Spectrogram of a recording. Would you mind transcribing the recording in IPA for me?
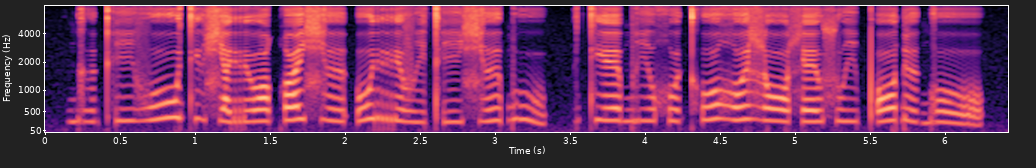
ɡʱɘkʼiːvoː tʲuɕarʲɔːqʷe ɕɘːʔo rʲɐvitʼiːɕɘː ɓu | tʲɛːbiːχʷɛkʰo ʁʷɘ ɮɔːɬɛːsʷiːpʼɔ ɗɘːɡoː

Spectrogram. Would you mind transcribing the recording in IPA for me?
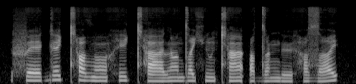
fɛɡɛ cʰəðˤõhe cʰalɛ̃ dˤeçũcʰãʔə dˤuŋøhə zˤe

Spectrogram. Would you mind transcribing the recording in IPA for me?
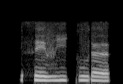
θe˨viː˨ku˨ɾœ˨

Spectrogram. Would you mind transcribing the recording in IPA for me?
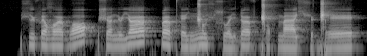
çyfeʁʷœːbɔ | ʃœnʉjœ | k͡pœ pʰejŋ͡ǁuç sʷœj ɗœːfɡ͡ǁɔfmæːç ɬyɡ͡ǁeː

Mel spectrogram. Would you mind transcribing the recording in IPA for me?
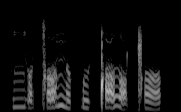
ʎɔ̰˦˨ ǀɔ̰˦˥no˩˥ k͡pu˧˩˧ǃɔ̰˦˥ðˤo̰˩˥ ǁɔ˧˩˧

